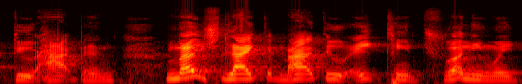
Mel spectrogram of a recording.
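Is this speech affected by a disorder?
Yes: speech impediment; initially misdiagnosed.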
